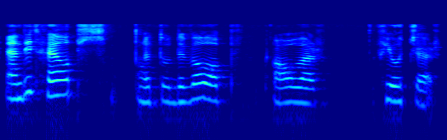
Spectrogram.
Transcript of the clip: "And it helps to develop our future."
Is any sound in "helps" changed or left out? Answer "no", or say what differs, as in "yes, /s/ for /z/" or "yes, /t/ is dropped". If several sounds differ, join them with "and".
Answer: no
